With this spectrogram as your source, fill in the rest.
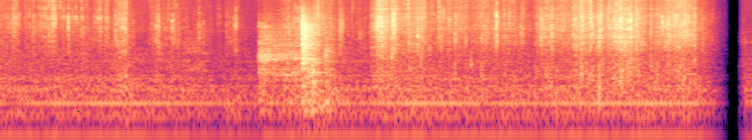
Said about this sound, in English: Let me open it with scissors.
